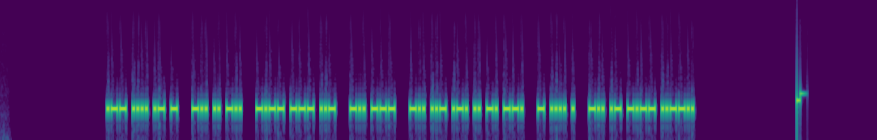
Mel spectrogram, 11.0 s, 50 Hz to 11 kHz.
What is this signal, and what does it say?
Morse code, heard as a keyed tone, about 41 wpm, 700 Hz. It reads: WHAT DID YOU DO DURING THE DAY?
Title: Sentences from Top 1000 Words - Review Part 2 - 45wpm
